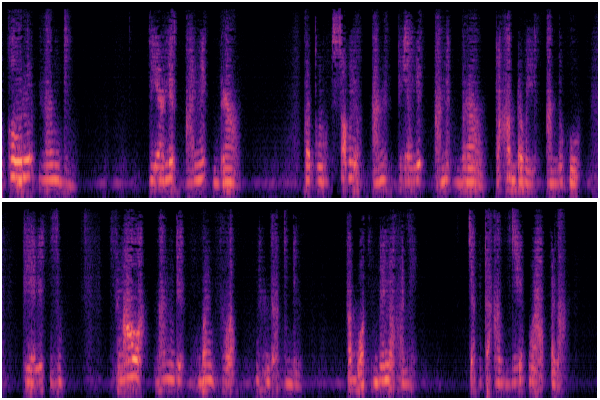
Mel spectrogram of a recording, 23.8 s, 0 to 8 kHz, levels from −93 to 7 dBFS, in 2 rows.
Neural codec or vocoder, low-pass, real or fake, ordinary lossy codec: codec, 44.1 kHz, 0.9 kbps, DAC; 7.2 kHz; fake; MP3, 32 kbps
